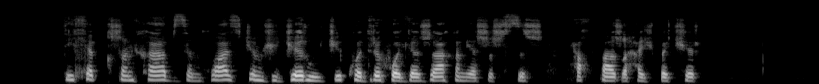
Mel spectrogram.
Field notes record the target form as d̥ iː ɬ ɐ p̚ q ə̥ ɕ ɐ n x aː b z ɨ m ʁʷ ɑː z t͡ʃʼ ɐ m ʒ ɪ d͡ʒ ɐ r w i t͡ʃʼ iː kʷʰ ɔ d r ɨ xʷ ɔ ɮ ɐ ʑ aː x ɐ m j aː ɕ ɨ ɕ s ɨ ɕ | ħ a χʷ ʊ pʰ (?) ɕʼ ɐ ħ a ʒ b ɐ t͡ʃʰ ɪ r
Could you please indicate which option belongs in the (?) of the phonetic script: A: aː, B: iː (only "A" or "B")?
A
